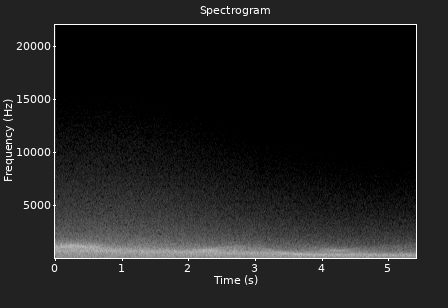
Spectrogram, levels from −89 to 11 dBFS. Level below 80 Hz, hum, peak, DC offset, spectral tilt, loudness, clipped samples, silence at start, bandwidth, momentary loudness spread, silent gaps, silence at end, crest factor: -40 dBFS; none; -6 dBFS; under 0.1%; -8.5 dB/octave; -23 LUFS; under 0.1%; 0 s; 10 kHz; 7 LU; none; 0 s; 16 dB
